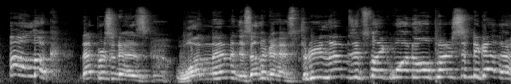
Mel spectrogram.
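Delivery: high, squeaky mock gawker voice; high jeering voice pointing at the couple; mocking onlooker. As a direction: play a gleeful jeering passerby. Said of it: "people would be like".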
